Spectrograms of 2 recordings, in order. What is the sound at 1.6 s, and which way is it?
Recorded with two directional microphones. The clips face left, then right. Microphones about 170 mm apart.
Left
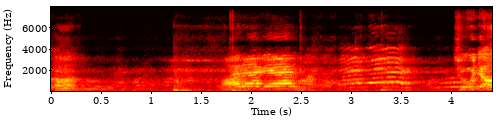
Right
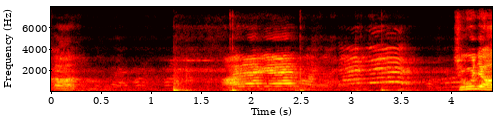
Speech, 45° left (ahead or behind).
